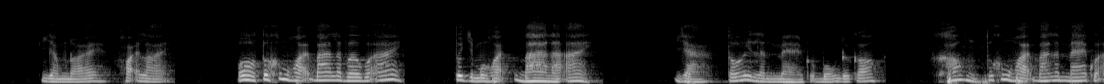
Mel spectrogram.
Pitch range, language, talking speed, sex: 125-175 Hz, English, 295 wpm, male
